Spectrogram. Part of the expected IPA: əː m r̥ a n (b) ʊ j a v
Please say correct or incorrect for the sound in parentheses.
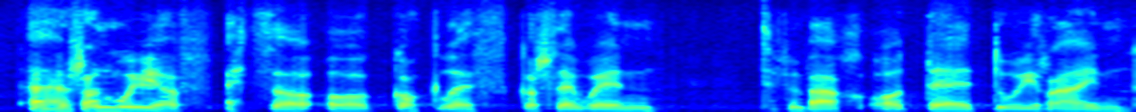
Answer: incorrect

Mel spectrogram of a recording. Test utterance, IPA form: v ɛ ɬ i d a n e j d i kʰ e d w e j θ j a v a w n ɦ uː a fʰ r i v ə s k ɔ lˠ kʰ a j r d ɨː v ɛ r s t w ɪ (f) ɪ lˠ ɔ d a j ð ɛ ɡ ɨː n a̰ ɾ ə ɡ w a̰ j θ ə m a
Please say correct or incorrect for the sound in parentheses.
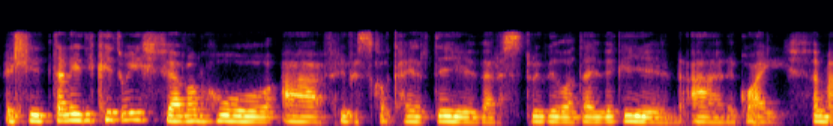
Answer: incorrect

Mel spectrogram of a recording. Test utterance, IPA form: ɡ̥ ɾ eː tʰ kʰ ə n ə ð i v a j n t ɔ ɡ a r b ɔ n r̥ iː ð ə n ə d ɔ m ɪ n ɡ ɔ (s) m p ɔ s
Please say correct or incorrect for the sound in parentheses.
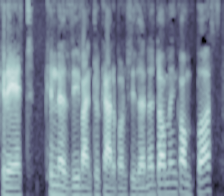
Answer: incorrect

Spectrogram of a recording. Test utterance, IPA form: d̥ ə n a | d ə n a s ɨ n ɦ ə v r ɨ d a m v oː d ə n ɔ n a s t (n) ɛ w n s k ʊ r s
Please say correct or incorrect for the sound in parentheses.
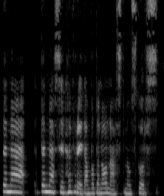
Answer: incorrect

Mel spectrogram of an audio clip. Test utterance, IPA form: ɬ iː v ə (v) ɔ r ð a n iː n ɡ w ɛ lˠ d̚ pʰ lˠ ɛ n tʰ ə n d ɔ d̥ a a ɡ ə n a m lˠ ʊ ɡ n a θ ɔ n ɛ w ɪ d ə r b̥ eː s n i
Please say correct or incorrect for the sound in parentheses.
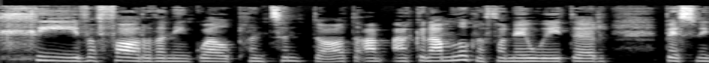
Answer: incorrect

